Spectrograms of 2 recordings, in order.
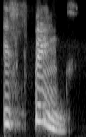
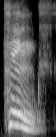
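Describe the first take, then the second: First: "things" with a soft th, the tongue between the teeth; "things" with a careful th sound; proper th in things. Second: "things" said as "tings" with a hard t; "things" with a plain t sound. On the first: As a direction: say "things" with a clear voiceless th. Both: Shown as a demonstration. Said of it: "It, it's T H I N G S".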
